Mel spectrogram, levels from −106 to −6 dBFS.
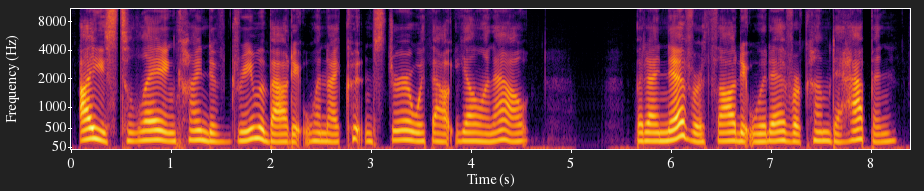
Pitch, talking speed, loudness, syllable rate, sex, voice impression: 205 Hz, 195 wpm, -20 LUFS, 4.6 syllables/s, female, very feminine, young, thin, tensed, powerful, bright, slightly soft, clear, slightly fluent, cute, intellectual, refreshing, very sincere, calm, friendly, reassuring, slightly unique, slightly elegant, slightly wild, sweet, lively, slightly strict, slightly intense, sharp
